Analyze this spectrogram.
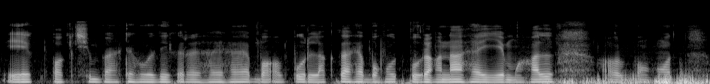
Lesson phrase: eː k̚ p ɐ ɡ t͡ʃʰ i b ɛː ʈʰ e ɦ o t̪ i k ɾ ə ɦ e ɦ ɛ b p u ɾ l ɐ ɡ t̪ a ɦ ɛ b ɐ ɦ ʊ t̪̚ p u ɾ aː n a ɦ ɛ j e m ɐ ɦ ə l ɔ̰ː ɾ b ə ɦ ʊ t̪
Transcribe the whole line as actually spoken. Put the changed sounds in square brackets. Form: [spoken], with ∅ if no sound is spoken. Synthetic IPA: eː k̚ p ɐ [k] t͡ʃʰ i b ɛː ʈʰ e ɦ o [d̪] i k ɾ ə ɦ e ɦ ɛ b p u ɾ l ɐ ɡ t̪ a ɦ ɛ b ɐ ɦ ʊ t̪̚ p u ɾ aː n a ɦ ɛ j e m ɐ ɦ ə l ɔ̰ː ɾ b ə ɦ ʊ t̪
